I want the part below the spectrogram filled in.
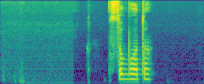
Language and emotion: Russian, neutral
